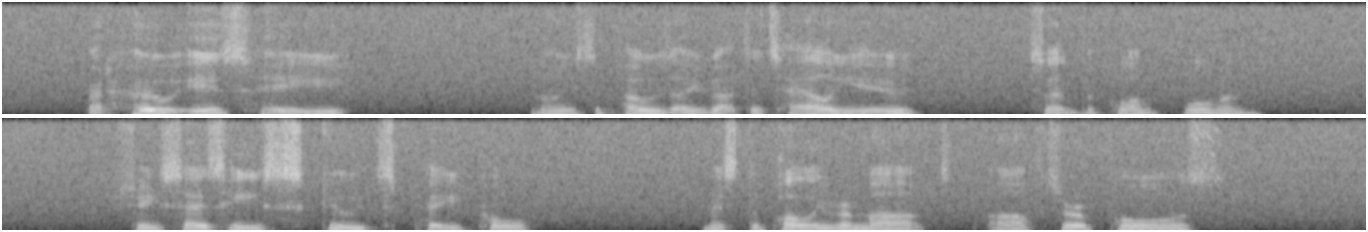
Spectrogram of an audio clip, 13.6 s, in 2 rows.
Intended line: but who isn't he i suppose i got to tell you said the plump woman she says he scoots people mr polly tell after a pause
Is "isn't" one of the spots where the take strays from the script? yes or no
yes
